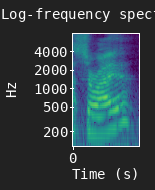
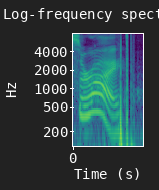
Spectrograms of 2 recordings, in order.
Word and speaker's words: Sarai: Sariah. It's just It's just Sarai.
